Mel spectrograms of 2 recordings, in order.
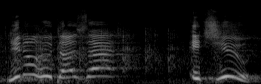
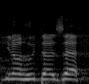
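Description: First: Higher, louder challenge on who; loud preaching emphasis. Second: Said in the usual way. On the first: Shown as a demonstration. Preacher challenges the congregation, higher and louder. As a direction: drive the question home to the room. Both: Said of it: "Let me tell you something".

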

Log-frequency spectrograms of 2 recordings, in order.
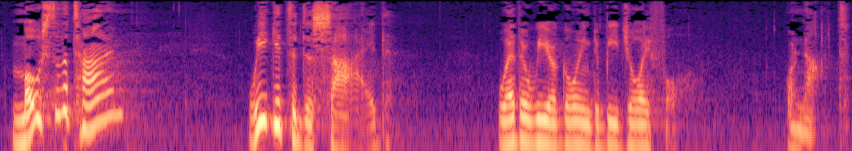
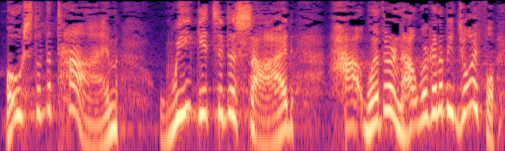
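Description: First: Low, soft, spaced-out lesson. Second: Animated, emphatic. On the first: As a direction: let each phrase land gently with pauses. First take of the lesson. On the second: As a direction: drive the lesson home with energy. Livelier repeat of the lesson. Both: Real, not acted.

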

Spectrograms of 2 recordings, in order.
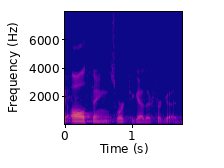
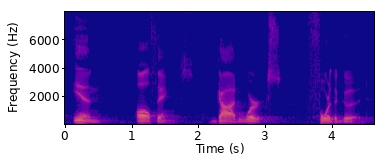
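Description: First: Plain reading of "All things work together for good", no stress on "All"; misquote read plainly. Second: "In" set apart by a pause, then "all things" stressed, "God works for the good" slow. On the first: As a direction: state the misquote quietly and flatly, with "All things" unstressed. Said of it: "So it doesn't say". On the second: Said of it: "It says". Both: Shown as a demonstration.

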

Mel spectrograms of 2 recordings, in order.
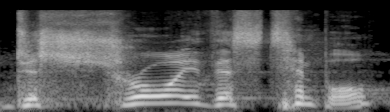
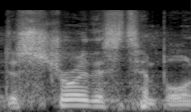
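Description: First: Slow, weighty, DESTROY leaned on; slow commanding declaration. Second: Said in the usual way. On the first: Acted. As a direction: proclaim it like a command. First take of the words.

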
